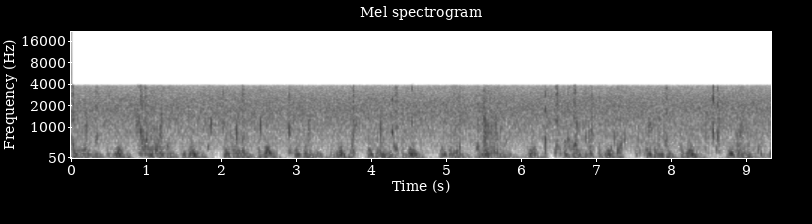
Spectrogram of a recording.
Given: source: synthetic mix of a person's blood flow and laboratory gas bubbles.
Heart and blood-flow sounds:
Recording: Doppler ultrasound of blood flow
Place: precordium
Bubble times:
0.00-0.26 s: bubbles
0.30-0.36 s: bubbles
0.85-1.33 s: bubbles
1.74-1.90 s: bubbles
2.00-2.04 s: bubbles
2.24-2.38 s: bubbles
2.48-2.56 s: bubbles
2.86-3.02 s: bubbles
3.68-3.82 s: bubbles
4.25-4.38 s: bubbles
4.51-4.57 s: bubbles
5.04-5.23 s: bubbles
5.39-5.84 s: bubbles
6.26-6.38 s: bubbles
6.42-6.79 s: bubbles
6.84-6.99 s: bubbles
7.21-7.40 s: bubbles
7.50-7.77 s: bubbles
7.88-8.03 s: bubbles
8.52-8.66 s: bubbles
8.79-9.26 s: bubbles
From the record:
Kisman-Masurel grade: 242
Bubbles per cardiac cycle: several, 3 to 8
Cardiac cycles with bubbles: 100%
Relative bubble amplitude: moderate (0.250 to 0.450)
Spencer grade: 3 (all of the cardiac periods contain showers or single bubble signals, but not dominating or overriding the cardiac motion signals)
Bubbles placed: only in the low amplitude regions of the cardiac cycle

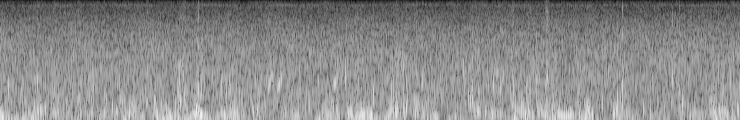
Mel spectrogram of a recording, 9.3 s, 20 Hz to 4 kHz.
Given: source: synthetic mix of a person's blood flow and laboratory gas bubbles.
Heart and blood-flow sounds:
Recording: Doppler ultrasound of blood flow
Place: precordium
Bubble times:
0.07-0.21 s: bubbles
0.29-1.22 s: bubbles
1.30-1.74 s: bubbles
1.80-1.99 s: bubbles
2.14-2.37 s: bubbles
2.41-2.60 s: bubbles
2.73-3.56 s: bubbles
3.84-3.92 s: bubbles
3.95-4.71 s: bubbles
4.85-5.50 s: bubbles
5.74-6.34 s: bubbles
6.38-7.04 s: bubbles
7.50-7.58 s: bubbles
7.63-7.86 s: bubbles
8.00-8.34 s: bubbles
8.38-8.64 s: bubbles
8.83-9.26 s: bubbles
From the record:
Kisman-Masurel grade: 342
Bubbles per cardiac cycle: rolling drumbeat, 9 or more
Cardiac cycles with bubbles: 100%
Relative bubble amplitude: moderate (0.250 to 0.450)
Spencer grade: 3 (all of the cardiac periods contain showers or single bubble signals, but not dominating or overriding the cardiac motion signals)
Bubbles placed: anywhere in the cardiac cycle

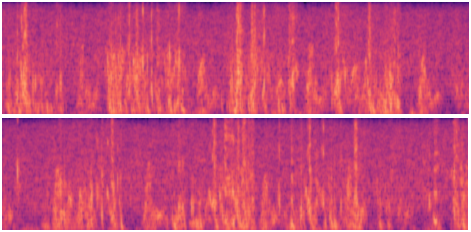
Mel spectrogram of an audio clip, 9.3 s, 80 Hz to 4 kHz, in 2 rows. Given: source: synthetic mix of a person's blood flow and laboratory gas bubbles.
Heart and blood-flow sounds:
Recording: Doppler ultrasound of blood flow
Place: precordium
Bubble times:
0.00-0.65 s: bubbles
1.02-1.92 s: bubbles
2.17-2.98 s: bubbles
3.26-4.04 s: bubbles
4.52-4.59 s: bubbles
4.71-4.86 s: bubbles
5.05-5.98 s: bubbles
6.29-7.22 s: bubbles
7.35-7.48 s: bubbles
7.51-8.29 s: bubbles
8.40-8.60 s: bubbles
8.91-9.10 s: bubbles
9.13-9.34 s: bubbles
From the record:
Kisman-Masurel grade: 444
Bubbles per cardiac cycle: continuous sound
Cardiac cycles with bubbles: 100%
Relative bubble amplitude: maximal (0.775 to 0.999)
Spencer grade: 4 (maximum detectable bubble signal sounding continuously throughout systole and diastole of every cardiac period, and overriding the amplitude of the normal cardiac signals)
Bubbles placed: only in the low amplitude regions of the cardiac cycle

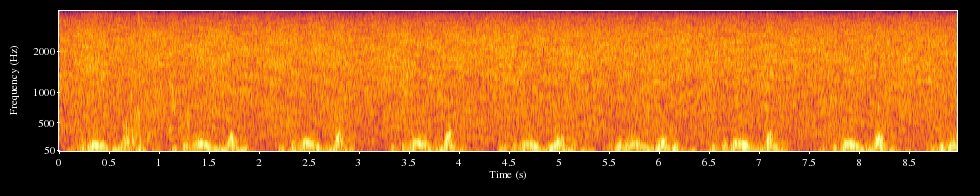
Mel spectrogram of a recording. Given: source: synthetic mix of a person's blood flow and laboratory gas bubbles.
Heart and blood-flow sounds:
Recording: Doppler ultrasound of blood flow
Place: precordium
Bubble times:
0.64-0.84 s: bubbles
0.86-0.97 s: bubbles
1.07-1.31 s: bubbles
From the record:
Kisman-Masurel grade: 211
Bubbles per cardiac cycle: several, 3 to 8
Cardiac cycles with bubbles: 1 to 10%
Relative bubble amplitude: barely perceptible (0.100 to 0.250)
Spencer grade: 1 (occasional bubble signal discernible with the cardiac motion signal, with majority of cardiac periods free of bubbles)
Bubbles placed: only in the low amplitude regions of the cardiac cycle

